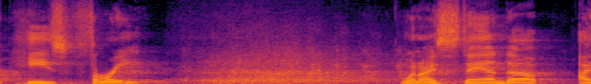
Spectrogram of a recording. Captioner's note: audience laughing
